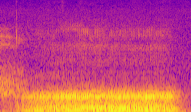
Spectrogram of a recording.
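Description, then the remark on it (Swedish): A female dog named Shorty snores in one long, rumbling breath that lasts nearly two seconds, fairly loud, then trails off at the end. “Ja, ni hör ju min hund här i bakgrunden.”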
